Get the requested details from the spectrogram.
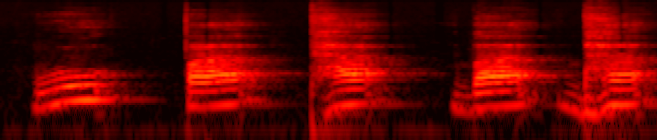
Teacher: రెండు పెదవులు దగ్గరగా లేదా కలిస్తే పలకబడేటివి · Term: ఓష్టాలు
